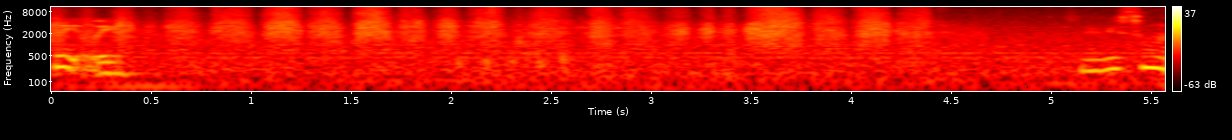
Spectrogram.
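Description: A stiff brush scrubs quickly over leather.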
